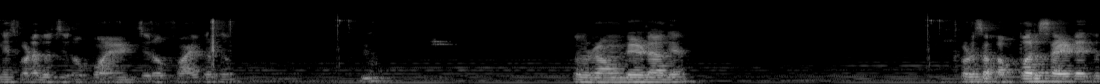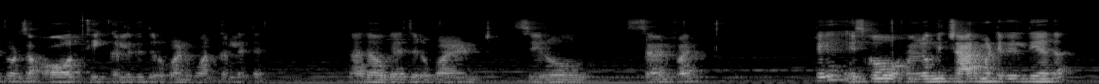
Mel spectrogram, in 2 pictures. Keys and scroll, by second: 1.3 KP_0, 1.7 KP_5, 2.0 Return, 12.6 ·, 13.0 KP_1, 13.4 Return, 14.9 KP_0, 15.6 KP_Decimal, 17.2 KP_7, 17.8 Return, 19.7 m.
